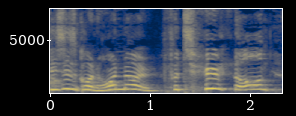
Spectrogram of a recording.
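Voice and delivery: high, slow Scottish parody; exaggerated mock-Scottish drawl; mimicked Scottish accent. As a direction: teasingly copy a Scottish lilt. Mimicking friend's Scottish-sounding accent.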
